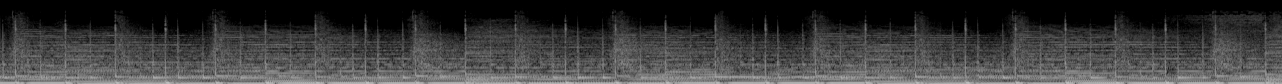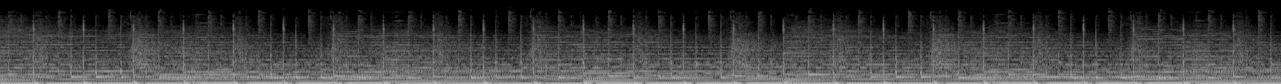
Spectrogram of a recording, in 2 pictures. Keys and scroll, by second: 0.7 g, 4.0 space, 8.3 g, 11.6 space, 13.8 space, 19.7 space, 21.1 Escape, 25.0 Escape.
